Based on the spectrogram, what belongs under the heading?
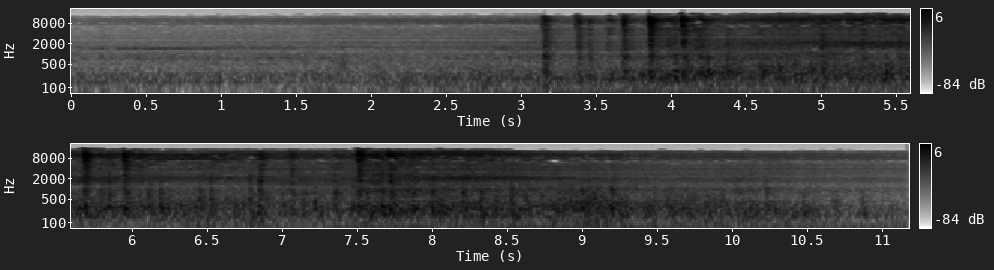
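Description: A regional diesel railcar passing close by at low speed: the engine and running gear rumble, rising about three seconds in, with wheels clicking over rail joints for several seconds as it goes past, then easing slightly as it pulls away.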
